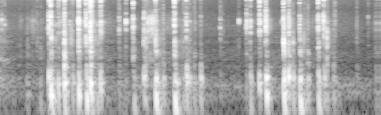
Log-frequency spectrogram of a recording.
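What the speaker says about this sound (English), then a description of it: "I'll type in the title of the waiver" Rapid typing on a computer keyboard while entering a heading in a waiver setup, close and crisp, with irregular bursts of clicky keystrokes and short pauses, no talking.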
